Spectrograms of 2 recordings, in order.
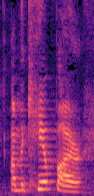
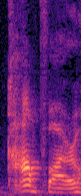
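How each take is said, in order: First: Said in the usual way. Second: "Campfire" with a lower, foreign-sounding vowel, "kahm-fire"; odd accidental accent. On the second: Pretend. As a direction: let "Campfire" slip into a stray accent. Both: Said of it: "What accent did I just get there?".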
